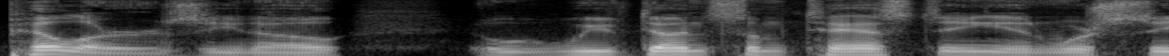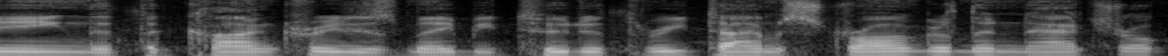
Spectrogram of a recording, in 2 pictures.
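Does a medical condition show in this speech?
No.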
